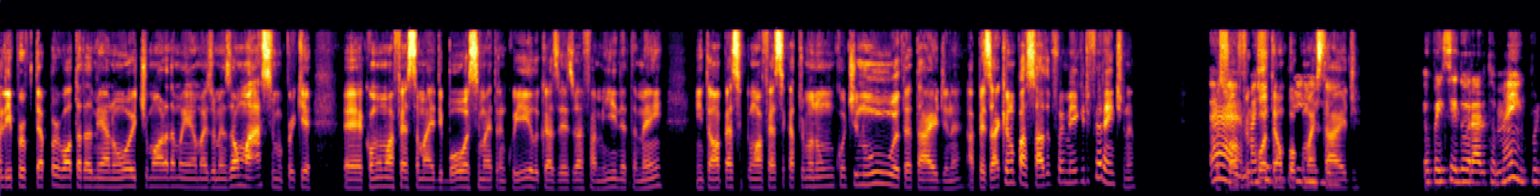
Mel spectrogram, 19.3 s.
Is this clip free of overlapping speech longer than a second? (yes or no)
no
